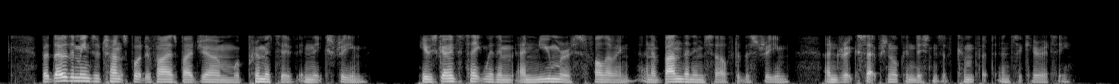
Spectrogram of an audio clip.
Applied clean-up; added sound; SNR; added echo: neural mask model Resemble Enhance denoiser.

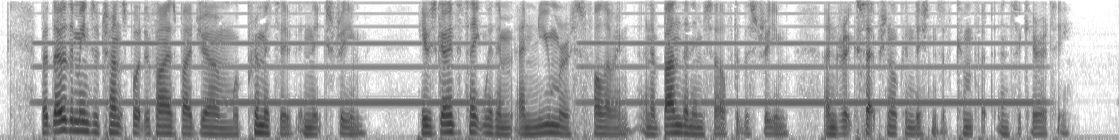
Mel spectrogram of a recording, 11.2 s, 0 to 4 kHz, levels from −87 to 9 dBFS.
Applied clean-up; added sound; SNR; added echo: none; Wind instrument, woodwind instrument; 12 dB; none.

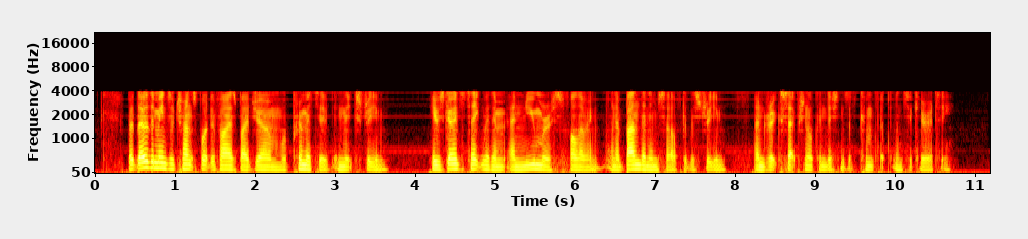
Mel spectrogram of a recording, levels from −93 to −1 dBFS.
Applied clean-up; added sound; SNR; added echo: neural separator model SepFormer DNS4.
